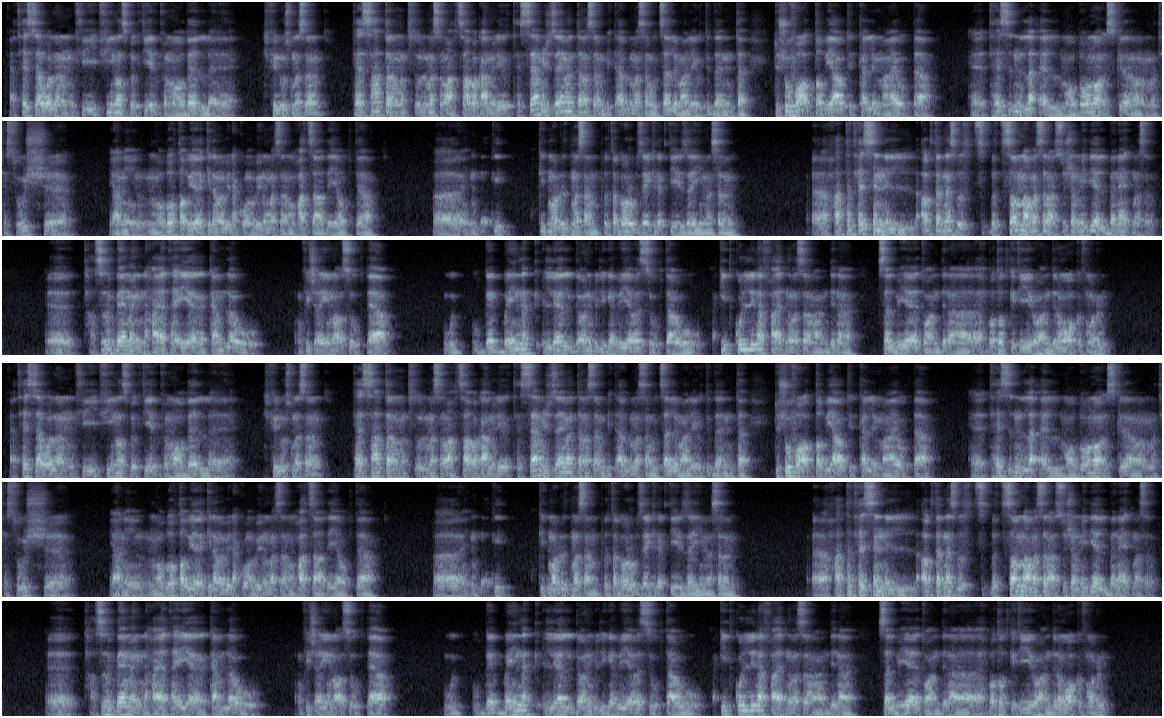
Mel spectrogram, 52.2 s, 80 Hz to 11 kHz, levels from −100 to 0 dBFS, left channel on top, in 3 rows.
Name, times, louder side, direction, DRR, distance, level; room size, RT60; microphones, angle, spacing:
voice 1, 0.1-3.5 4.0-4.8 5.3-11.3 11.6-13.9 14.5-18.4 19.0-23.0 23.9-24.9 25.4-28.4 29.5-34.7 35.4-38.6 39.2-40.6 41.4-45.3 45.6-47.5 47.9-51.3, equal, 90° left, -3 dB, 0.9 m, -32 dB
2.6 x 2.2 x 3.1 m, 0.31 s
head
